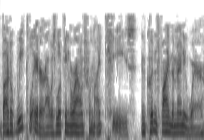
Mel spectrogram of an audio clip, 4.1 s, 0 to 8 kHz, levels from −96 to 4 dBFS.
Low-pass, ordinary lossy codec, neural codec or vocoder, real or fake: 7.2 kHz; MP3, 24 kbps; codec, 16 kHz, 8 kbps, FreqCodec, larger model; fake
